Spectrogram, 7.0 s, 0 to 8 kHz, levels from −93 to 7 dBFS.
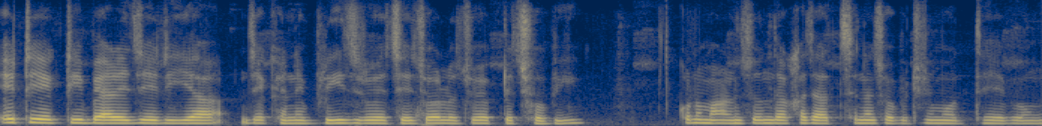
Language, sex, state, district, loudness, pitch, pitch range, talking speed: Bengali, female, West Bengal, Kolkata, -18 LUFS, 190 Hz, 185-195 Hz, 165 wpm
